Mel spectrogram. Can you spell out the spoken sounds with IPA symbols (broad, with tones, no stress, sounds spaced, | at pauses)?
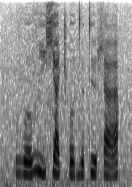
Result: v o˨˩˦ v i˨˩˦ ɕ a˨˩˦ t͡ʃʼ o˨˩ d̪ ɵ˨˩˦ t̪ ʉ˨˩ ɬ a˨˩˦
